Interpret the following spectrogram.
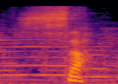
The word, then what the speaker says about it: ça: The C with a CD, which is the little thing that you see under the C, is pronounced as a S. Donc, ça.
